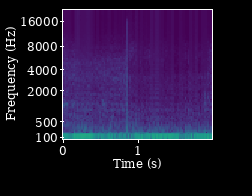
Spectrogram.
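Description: A big-turbo 350 bhp VW Scirocco TSI GT drives along with a loud, steady low engine drone and a brief clatter partway through, heard up close from inside the car.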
